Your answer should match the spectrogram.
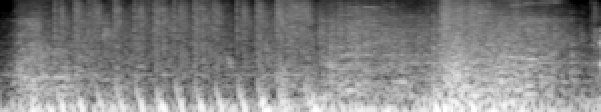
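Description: Rapid bursts of shotgun fire in a video game, a loud clustered volley of blasts early on followed by a few more heavy shots near the end over steady background noise.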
